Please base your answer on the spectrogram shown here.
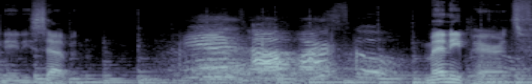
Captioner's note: crowd chants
